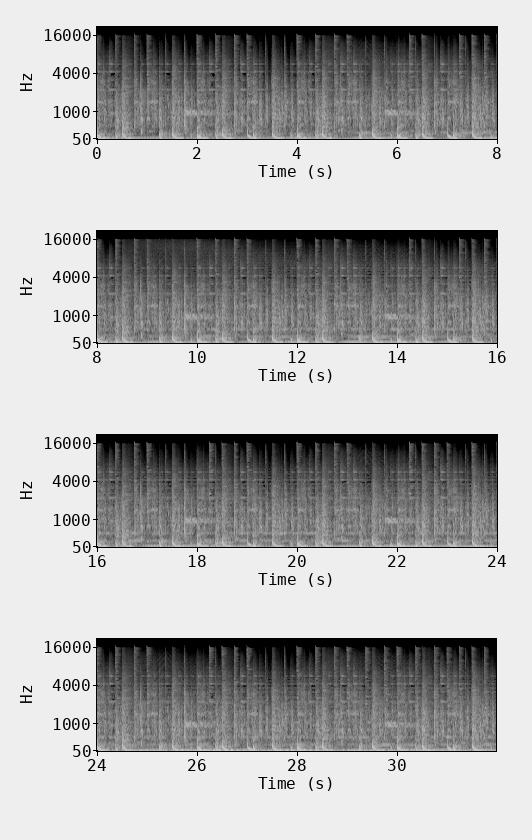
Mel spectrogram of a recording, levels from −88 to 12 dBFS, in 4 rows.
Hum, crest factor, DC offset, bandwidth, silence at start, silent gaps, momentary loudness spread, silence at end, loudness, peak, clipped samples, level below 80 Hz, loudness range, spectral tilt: none; 16 dB; 0.7%; 17 kHz; 0 s; none; 4 LU; 0 s; -18 LUFS; -2 dBFS; under 0.1%; -20 dBFS; 1 LU; -5.5 dB/octave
